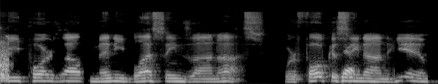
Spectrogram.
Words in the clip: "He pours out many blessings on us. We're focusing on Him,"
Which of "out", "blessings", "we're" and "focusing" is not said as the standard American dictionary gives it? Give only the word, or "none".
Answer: none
